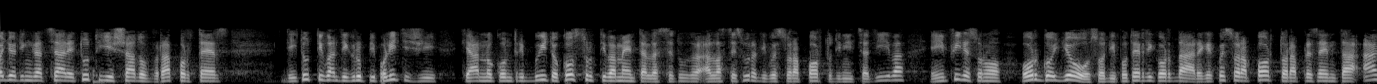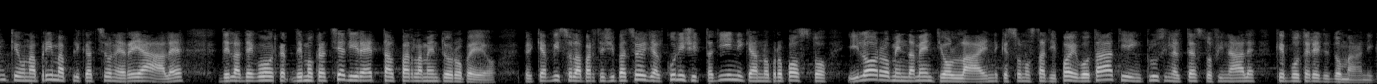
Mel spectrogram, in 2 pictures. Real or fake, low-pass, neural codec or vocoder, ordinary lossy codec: real; 5.4 kHz; none; none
